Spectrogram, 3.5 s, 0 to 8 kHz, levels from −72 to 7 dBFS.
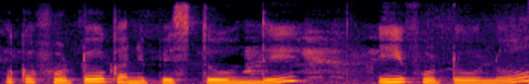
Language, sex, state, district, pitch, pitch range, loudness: Telugu, female, Andhra Pradesh, Sri Satya Sai, 240 Hz, 225-255 Hz, -14 LUFS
